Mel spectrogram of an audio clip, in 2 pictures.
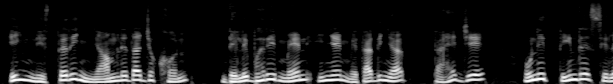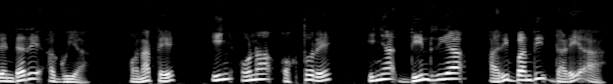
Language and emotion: Santali, happy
